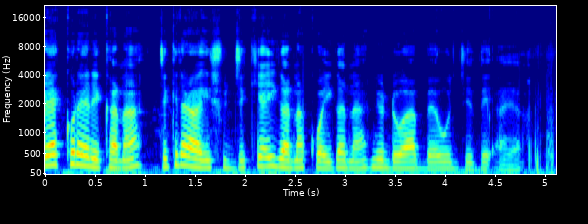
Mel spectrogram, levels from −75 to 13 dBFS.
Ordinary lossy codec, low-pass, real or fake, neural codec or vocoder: none; none; real; none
